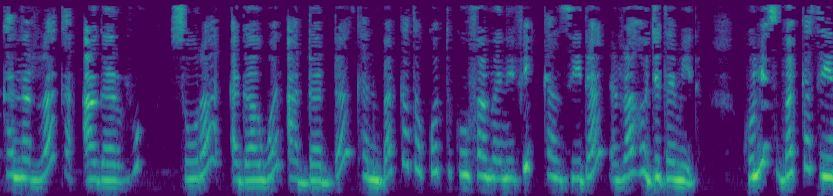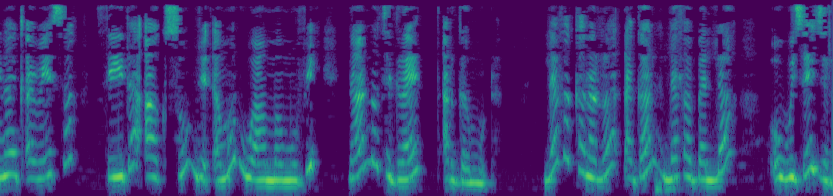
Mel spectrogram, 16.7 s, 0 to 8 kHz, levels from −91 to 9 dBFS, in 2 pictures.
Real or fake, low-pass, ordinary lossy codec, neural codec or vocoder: real; 7.2 kHz; MP3, 32 kbps; none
